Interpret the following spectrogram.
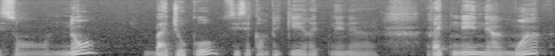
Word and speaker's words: Badjoko: Certains parmi vous ont eu du mal à prononcer son nom, Badioko.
